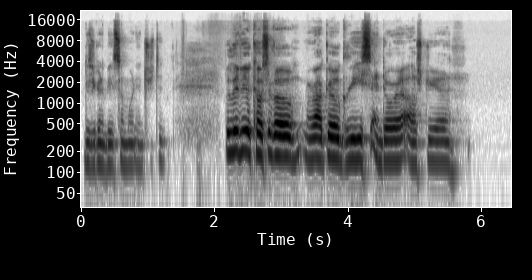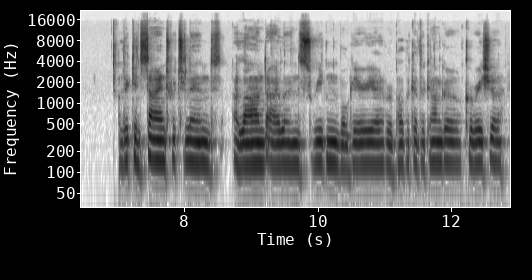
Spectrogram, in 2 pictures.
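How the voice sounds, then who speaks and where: Dude on a stream, really dark mellow tone, mid pitch, reels off a list, kinda hesitant. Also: male voice, normal speed. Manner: reads off long lists in a steady run; thinks aloud with hesitant restarts. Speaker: YouTube creator. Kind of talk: casual live-stream commentary.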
